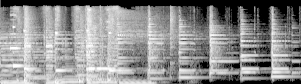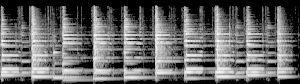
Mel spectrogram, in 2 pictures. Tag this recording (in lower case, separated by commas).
music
